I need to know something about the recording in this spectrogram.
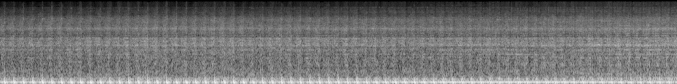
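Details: Polaris Trail Boss 330 ATV (2004 or 2007), sat a couple of years, hours unknown, runs after reassembly with steady even thumping at idle and no misses, knocks or rattles; running normally.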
